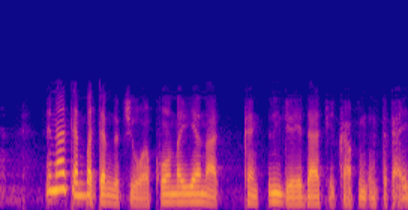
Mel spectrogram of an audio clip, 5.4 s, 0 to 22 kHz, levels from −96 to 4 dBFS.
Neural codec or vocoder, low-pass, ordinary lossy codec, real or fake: codec, 16 kHz, 0.5 kbps, FunCodec, trained on LibriTTS, 25 frames a second; 5.4 kHz; none; fake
